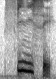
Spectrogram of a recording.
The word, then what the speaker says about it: finissez: Vous finissez. Vous finissez. Okay? A Z at the end gives you the sound E.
